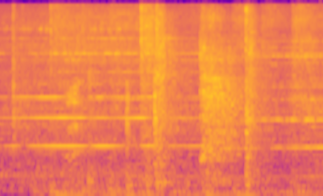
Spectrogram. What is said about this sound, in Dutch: En dankzij hem sta ik inmiddels in dat magazijn. Omringd door hoogste stellages met enorme aantallen dozen en, zoals je ook hoort, vorkheftrucks rijden van links naar rechts.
